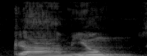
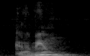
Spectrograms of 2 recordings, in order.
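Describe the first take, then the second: First: The first 'a' vowel is drawn out long. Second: The first 'a' vowel is very short. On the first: The speaker calls it wrong. "Nosotros no decimos camión" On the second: The speaker calls it right. "sino que decimos camión. Entonces la A es una A bastante corta"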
